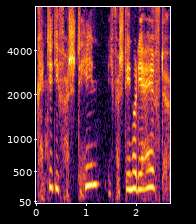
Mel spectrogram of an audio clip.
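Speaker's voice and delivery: quiet whisper. Playing a character, speaking to the other characters; whispering to the others. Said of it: "Ich flüstere zu den anderen".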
